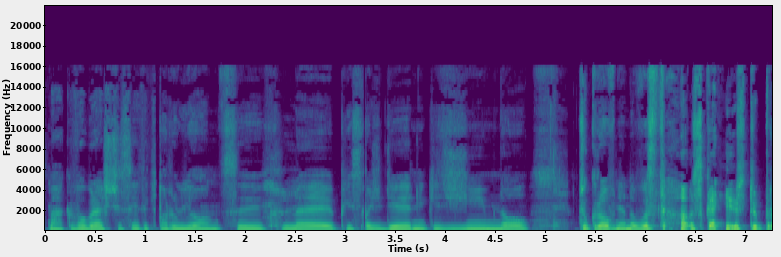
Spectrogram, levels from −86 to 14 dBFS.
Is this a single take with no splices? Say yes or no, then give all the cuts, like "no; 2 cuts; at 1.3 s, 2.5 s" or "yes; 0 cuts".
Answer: no; 3 cuts; at 1.1 s, 3.2 s, 5.2 s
